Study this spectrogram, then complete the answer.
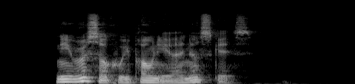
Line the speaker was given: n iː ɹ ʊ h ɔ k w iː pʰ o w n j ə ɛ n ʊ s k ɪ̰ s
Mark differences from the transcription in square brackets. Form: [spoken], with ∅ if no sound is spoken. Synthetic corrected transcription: n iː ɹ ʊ [s] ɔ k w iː pʰ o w n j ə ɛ n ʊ s k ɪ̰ s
